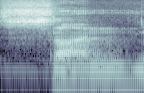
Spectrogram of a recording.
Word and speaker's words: sn: zero and 1 and this will end up being the SN of U or we pronounce it sun U the x value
